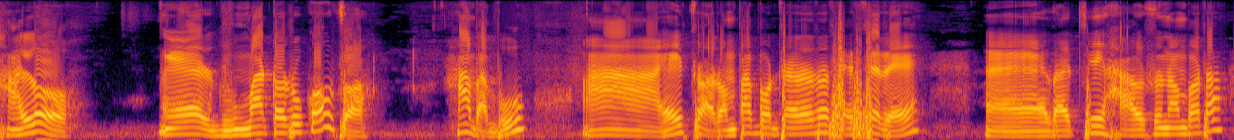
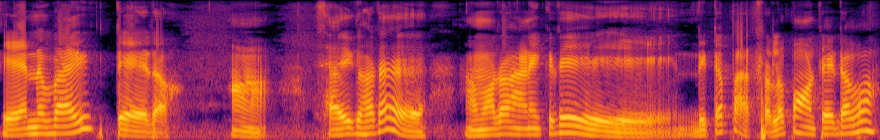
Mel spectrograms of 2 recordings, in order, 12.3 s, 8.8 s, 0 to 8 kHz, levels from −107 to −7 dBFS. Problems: none marked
